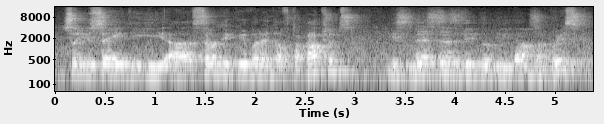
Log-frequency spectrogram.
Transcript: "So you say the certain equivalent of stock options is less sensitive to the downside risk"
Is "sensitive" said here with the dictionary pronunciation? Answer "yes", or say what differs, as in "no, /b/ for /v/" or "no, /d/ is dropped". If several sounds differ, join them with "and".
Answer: no, /n/ is dropped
